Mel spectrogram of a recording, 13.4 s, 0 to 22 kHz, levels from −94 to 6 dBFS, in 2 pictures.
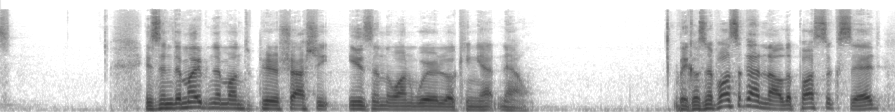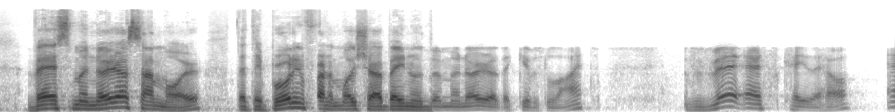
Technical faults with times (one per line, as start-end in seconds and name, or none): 1.81-1.95 lost packet rebuilt from error correction
1.89-1.93 short concealed packet loss
2.77-2.87 lost packet rebuilt from error correction
6.57-6.63 lost packet rebuilt from error correction
7.51-8.01 lost packet rebuilt from error correction
9.05-9.11 short concealed packet loss
9.09-9.35 lost packet rebuilt from error correction
9.94-13.43 input switched to a poorer device
12.15-12.25 lost packet rebuilt from error correction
